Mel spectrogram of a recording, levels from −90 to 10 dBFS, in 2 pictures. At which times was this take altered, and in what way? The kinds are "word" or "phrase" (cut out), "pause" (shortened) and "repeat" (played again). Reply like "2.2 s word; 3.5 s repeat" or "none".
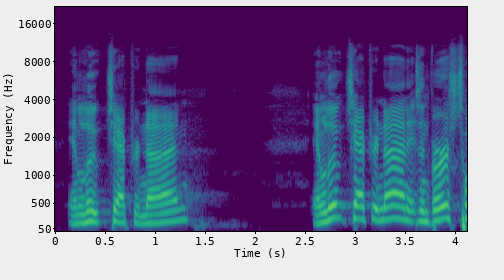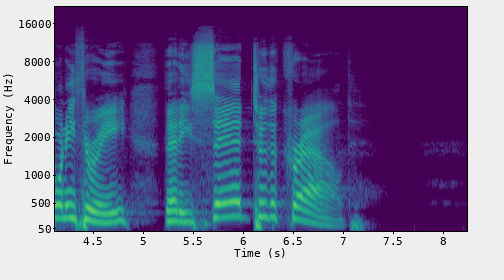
3.6 s word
